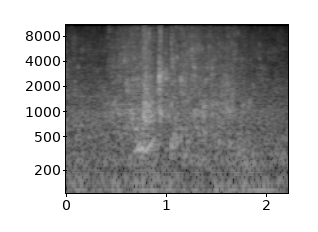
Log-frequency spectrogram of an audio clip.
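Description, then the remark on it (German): A soft splash as a man on a motorboat, out fishing, throws something into the water, a brief burst near the middle over a steady watery background hiss; fairly quiet, with no voices. “plötzlich sieht der Kwiatkowski, dass der Nikos etwas ins Wasser wirft”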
